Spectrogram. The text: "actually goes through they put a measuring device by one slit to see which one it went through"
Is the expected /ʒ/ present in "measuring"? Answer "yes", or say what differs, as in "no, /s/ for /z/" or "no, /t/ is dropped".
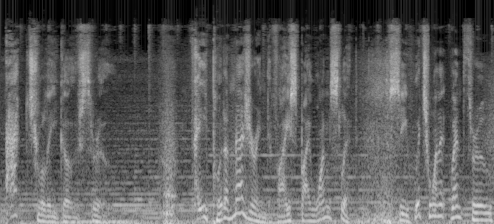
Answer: yes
